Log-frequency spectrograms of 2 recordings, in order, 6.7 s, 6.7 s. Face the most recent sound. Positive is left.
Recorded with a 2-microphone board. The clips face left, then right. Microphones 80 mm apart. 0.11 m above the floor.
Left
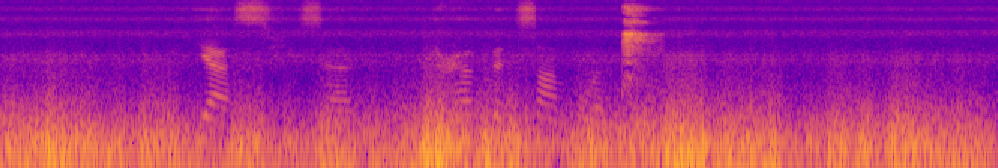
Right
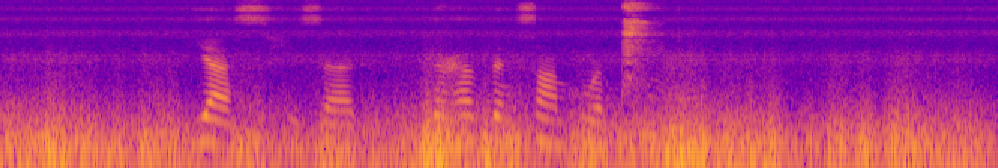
turn(degrees=-5)  # may be behind; listen again after turning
